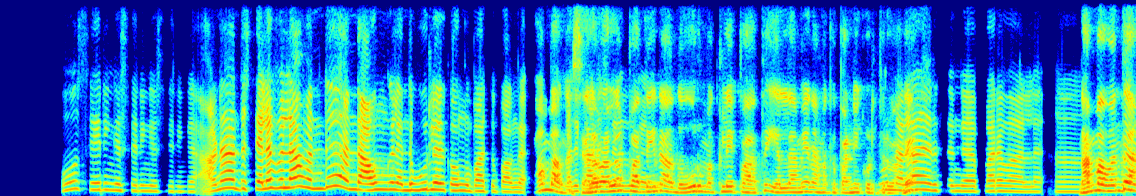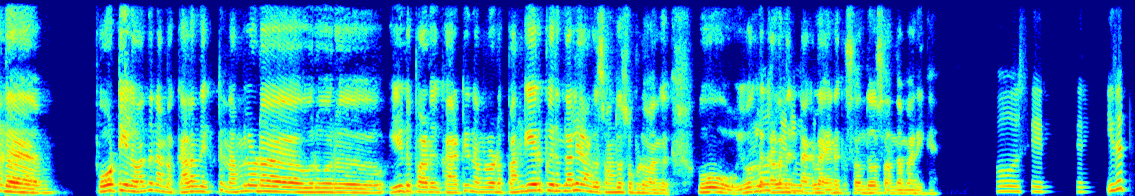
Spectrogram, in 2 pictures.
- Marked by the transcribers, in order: other noise
- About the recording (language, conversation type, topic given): Tamil, podcast, பண்டிகைகளை உங்கள் வீட்டில் எப்படி கொண்டாடுகிறீர்கள்?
